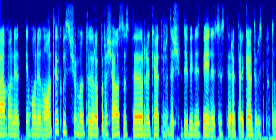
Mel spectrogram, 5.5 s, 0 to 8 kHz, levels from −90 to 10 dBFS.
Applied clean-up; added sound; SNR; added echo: neural diffusion model UNIVERSE++.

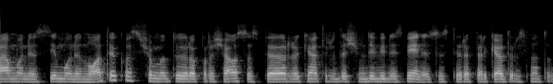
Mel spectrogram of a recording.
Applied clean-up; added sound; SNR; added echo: none; none; none; none.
